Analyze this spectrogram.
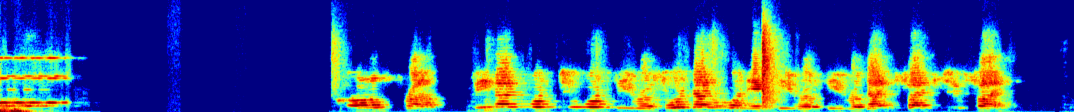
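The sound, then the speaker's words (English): A landline telephone rings in a short burst, then rings again in a longer, warbling stretch of several seconds. The ringing is clear, separated by a brief silence. “I forgot to disconnect our phone.”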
